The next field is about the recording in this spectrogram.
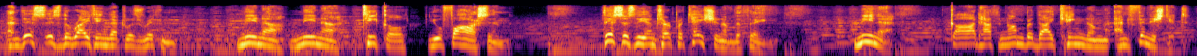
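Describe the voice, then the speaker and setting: A man's voice: high-pitched, lively intonation, moderate pace. A man playing a solemn prophet who declaims judgment on a king in archaic English, in a dramatized scripture reading. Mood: solemn, accusing. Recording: music clearly under the voice.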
